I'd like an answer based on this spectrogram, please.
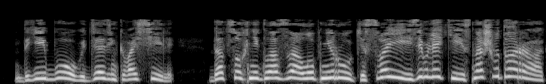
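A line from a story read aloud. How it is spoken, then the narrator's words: Boy shouting. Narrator (Russian): кричал кузнечонок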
